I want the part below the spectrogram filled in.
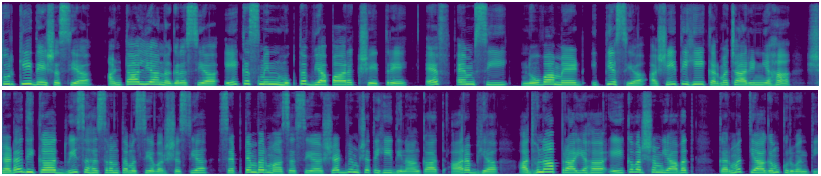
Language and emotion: Sanskrit, neutral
